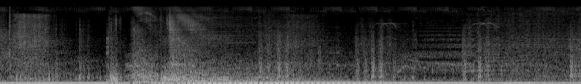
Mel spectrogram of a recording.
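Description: A game's healing beam hums steadily.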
